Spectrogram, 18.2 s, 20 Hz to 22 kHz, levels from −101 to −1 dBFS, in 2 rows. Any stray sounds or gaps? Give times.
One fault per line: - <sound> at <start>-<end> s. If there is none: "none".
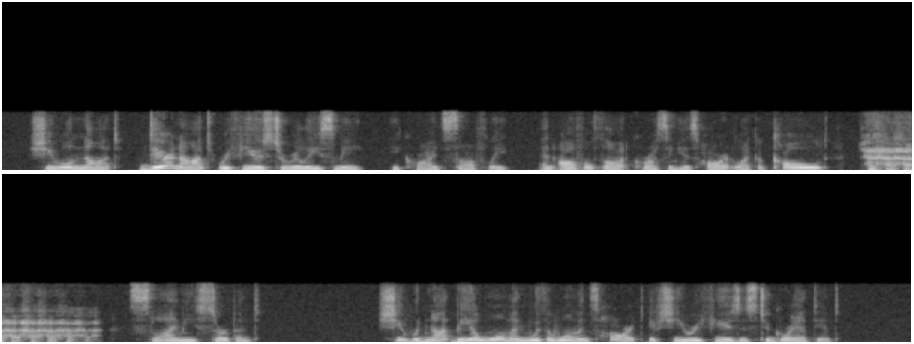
- laugh at 8.6-10.1 s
